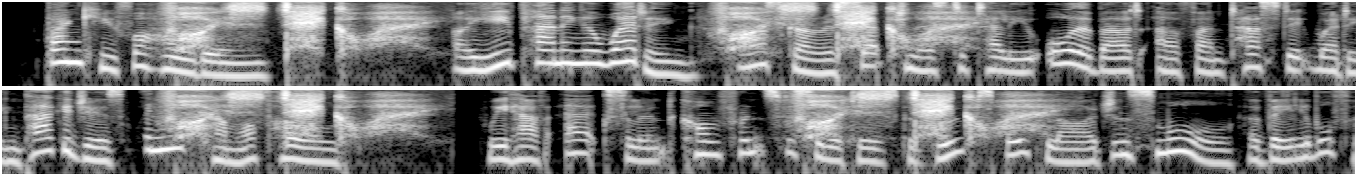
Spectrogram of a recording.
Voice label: Hotels Rich Female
